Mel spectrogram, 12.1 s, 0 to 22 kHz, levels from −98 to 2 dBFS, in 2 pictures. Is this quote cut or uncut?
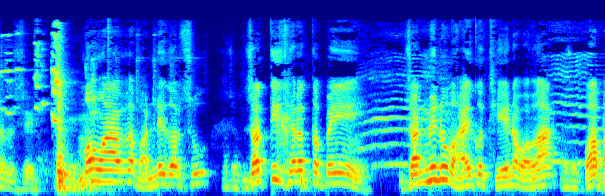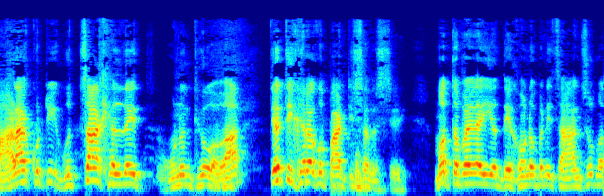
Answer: uncut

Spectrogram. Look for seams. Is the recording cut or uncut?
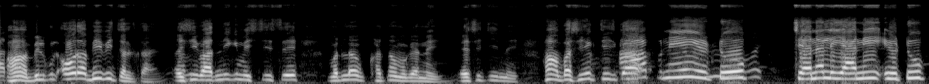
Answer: uncut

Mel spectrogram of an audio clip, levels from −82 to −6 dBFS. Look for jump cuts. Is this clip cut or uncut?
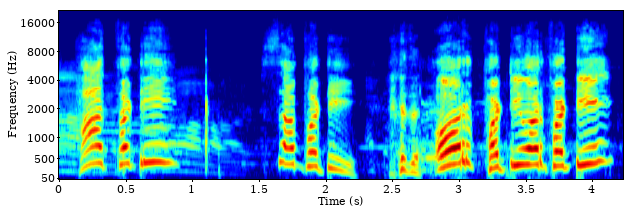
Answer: cut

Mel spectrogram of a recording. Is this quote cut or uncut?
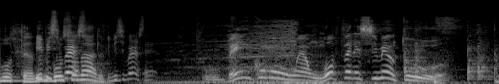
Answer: cut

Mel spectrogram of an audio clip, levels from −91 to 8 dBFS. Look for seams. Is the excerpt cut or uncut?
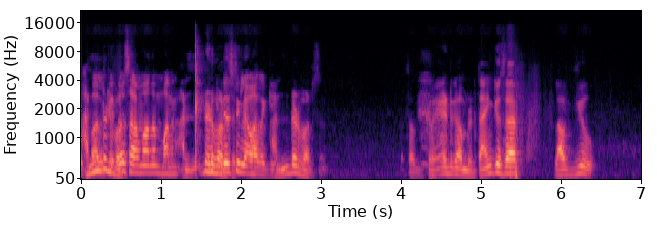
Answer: uncut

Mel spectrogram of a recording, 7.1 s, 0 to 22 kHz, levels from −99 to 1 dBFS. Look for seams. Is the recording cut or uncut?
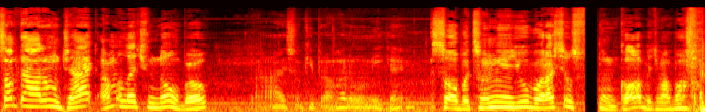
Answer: uncut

